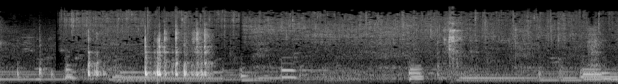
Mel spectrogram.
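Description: Butter and waffle batter sizzling on the hot plates of an electric waffle maker, with a spoon clinking and scraping. The crackling is loudest between about one and two seconds in.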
